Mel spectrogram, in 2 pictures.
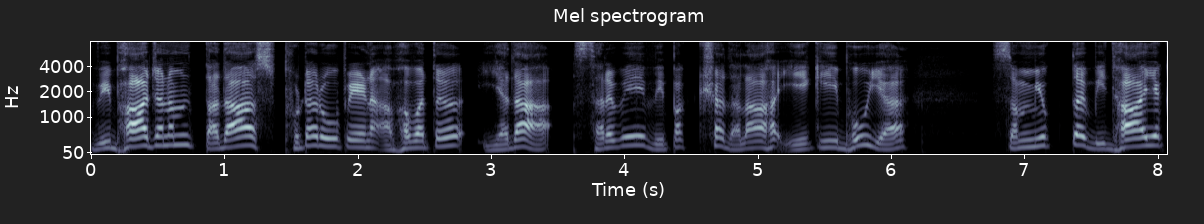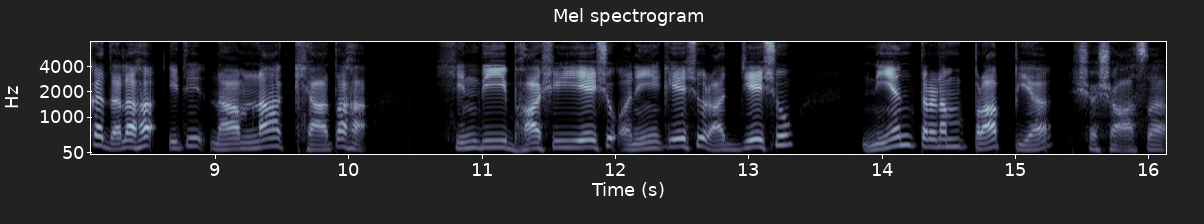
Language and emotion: Sanskrit, neutral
